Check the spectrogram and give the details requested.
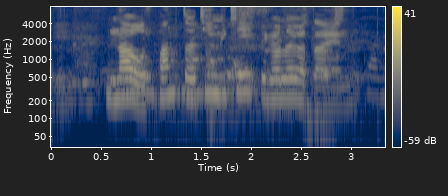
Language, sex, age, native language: Icelandic, female, 15, Icelandic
